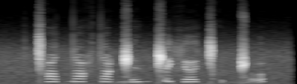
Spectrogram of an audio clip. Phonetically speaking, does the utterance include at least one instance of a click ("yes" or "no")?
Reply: yes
